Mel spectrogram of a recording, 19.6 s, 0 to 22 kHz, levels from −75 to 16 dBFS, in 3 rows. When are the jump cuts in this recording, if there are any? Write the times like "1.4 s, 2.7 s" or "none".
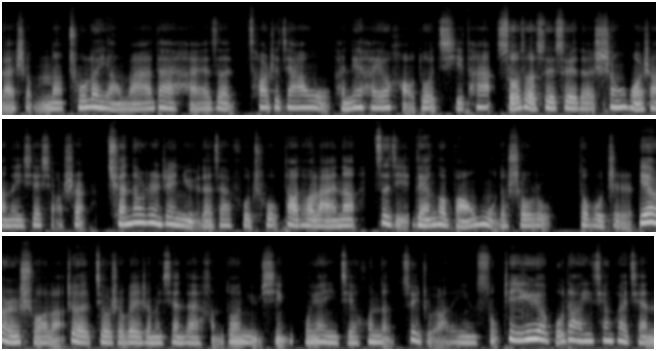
18.1 s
